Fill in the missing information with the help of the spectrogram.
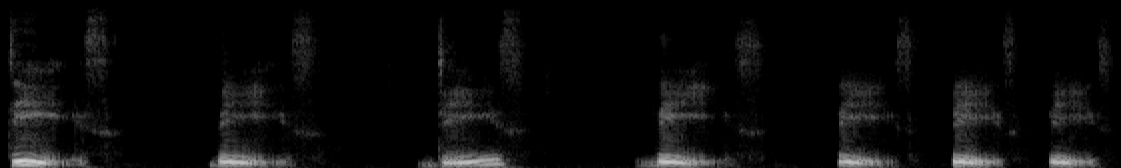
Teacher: These, these, these, these, these, these, these. Even when I go fast, my tongue comes right up and blocks the air. It might not come all the way out like this, but it blocks the air, and that's what allows you to say these.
